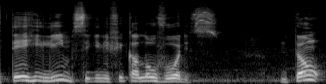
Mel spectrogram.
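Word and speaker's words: Tehilim: se escreve te ilim com H mas se pronuncia terril liim e teril liim significa louvores então o livro dos Salmos ele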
